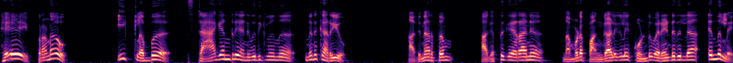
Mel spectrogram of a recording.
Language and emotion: Malayalam, surprised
